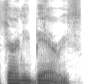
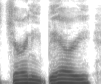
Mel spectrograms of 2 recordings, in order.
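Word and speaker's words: Journee Barry: As the search continues, the importance of community vigilance is underscored by cases such as Journey Berry's.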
